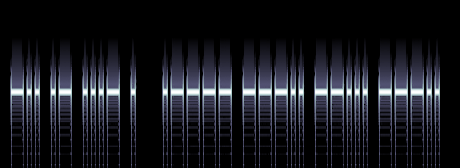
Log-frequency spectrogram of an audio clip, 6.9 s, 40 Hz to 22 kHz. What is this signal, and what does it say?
Morse code, heard as a keyed tone, about 20 wpm, 700 Hz. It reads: DAVE 1878
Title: CWT Exchange 20wpm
